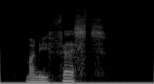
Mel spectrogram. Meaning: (noun) manifest; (adjective) manifest; obvious, undeniable
- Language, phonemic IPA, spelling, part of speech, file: Dutch, /ˌmaniˈfɛst/, manifest, adjective / noun, Nl-manifest.ogg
